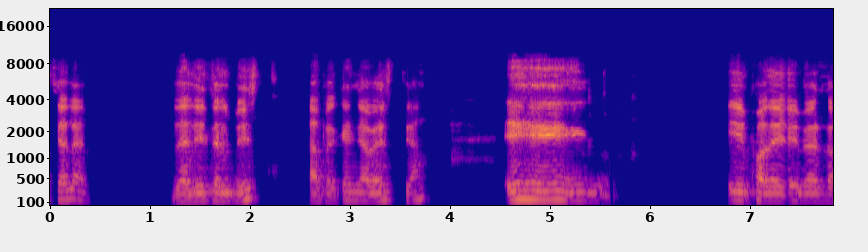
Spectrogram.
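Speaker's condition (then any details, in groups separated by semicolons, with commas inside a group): Cerebral palsy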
